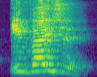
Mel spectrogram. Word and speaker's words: Invasion: Heat infused ice invasion. Invasion is pronounced the French way.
